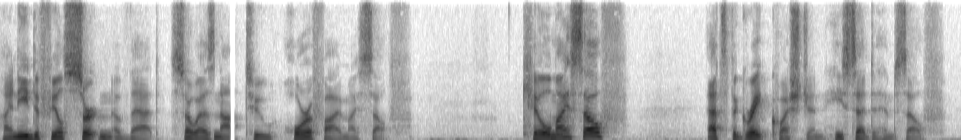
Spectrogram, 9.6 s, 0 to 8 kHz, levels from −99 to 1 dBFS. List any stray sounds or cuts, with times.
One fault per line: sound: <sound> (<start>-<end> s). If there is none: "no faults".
sound: dropout (2.3-2.4 s)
